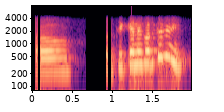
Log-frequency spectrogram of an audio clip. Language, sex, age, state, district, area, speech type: Odia, female, 18-30, Odisha, Dhenkanal, rural, conversation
